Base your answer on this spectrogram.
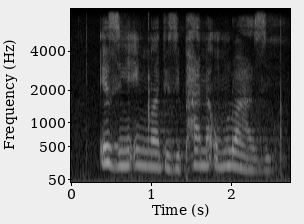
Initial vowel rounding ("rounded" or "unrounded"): unrounded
